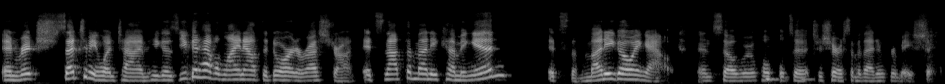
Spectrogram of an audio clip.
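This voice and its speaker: Woman, forties, earnest talk with fillers, bright tone, dry sound. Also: mid-range voice, expressive, fast, no room sound. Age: 40s. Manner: earnest, frank, many fillers. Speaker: guest speaker. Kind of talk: webinar presentation.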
